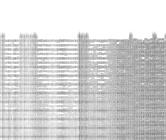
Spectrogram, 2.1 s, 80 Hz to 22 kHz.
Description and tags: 8but Thud
Rising 8-bit hit.
experimental, sfx, 8-bit, hit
